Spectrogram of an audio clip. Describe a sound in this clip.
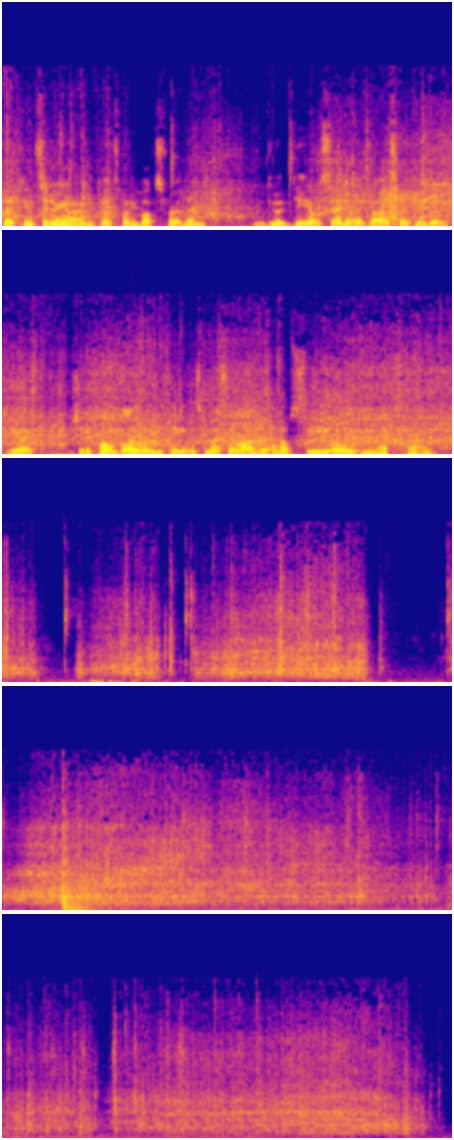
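A small electric motor whirs as a toy car speeds over concrete.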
